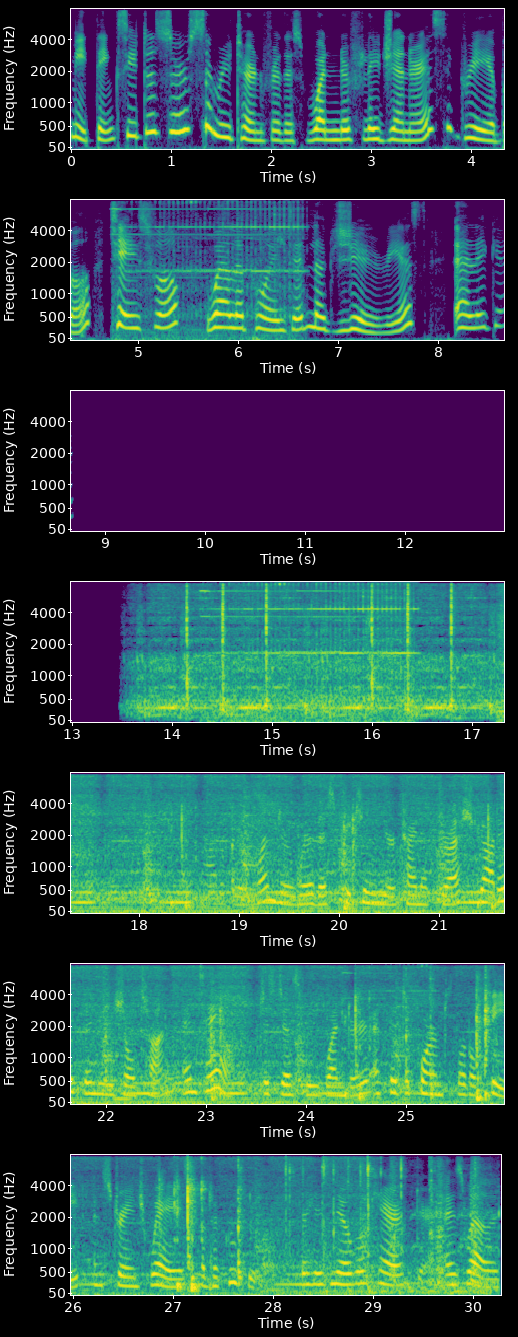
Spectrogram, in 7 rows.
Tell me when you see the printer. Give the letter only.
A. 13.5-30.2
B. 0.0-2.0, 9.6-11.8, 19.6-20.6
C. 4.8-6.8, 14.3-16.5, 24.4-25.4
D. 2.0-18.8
A.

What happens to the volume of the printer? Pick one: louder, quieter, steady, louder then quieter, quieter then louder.
quieter.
